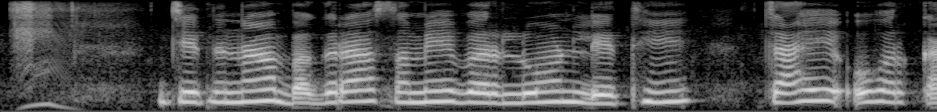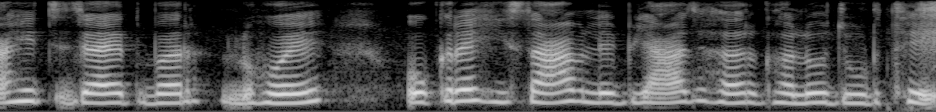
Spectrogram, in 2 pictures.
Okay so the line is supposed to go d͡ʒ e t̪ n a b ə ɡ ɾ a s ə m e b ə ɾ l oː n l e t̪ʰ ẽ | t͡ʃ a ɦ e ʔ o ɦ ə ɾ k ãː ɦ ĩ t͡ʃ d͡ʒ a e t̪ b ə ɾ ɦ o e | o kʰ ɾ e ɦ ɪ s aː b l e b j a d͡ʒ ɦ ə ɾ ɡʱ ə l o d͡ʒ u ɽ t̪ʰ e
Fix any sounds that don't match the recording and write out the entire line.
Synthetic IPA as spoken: d͡ʒ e t̪ n a b ə ɡ ɾ a s ə m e b ə ɾ l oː n l e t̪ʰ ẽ | t͡ʃ a ɦ e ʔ o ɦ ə ɾ k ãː ɦ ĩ t͡ʃ d͡ʒ a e t̪ b ə ɾ ɦ o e | o k ɾ e ɦ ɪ s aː b l e b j a d͡ʒ ɦ ə ɾ ɡʱ ə l o d͡ʒ u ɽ t̪ʰ e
